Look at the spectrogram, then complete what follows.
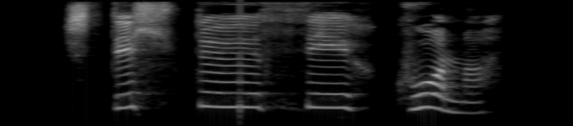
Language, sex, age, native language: Icelandic, male, 8, Icelandic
